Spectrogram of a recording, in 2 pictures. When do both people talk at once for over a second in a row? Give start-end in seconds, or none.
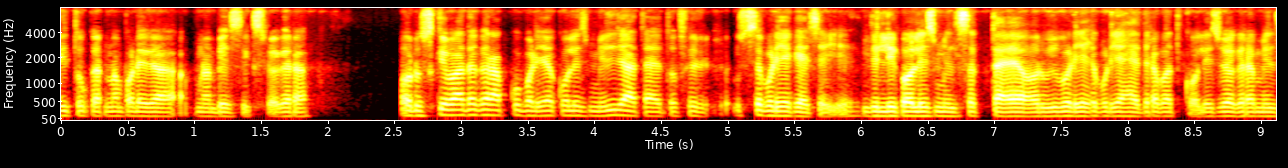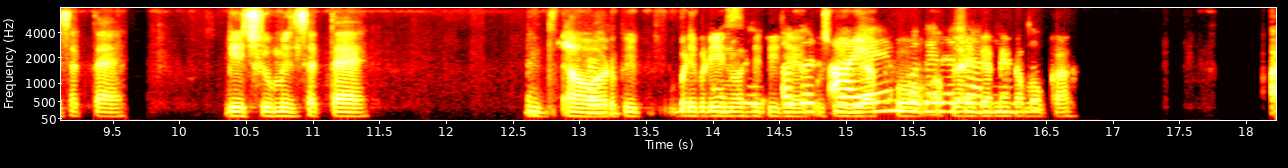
14.1-16.5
